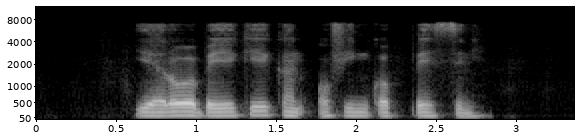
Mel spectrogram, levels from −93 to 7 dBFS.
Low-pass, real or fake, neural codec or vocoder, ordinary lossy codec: 7.2 kHz; fake; codec, 16 kHz, 0.9 kbps, LongCat-Audio-Codec; MP3, 96 kbps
